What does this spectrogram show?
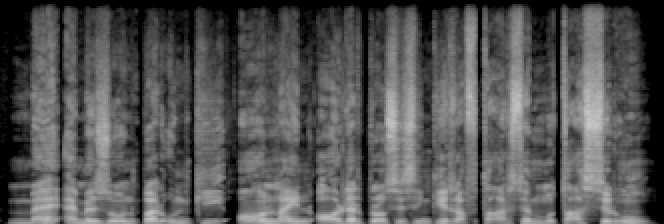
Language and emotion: Urdu, surprised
